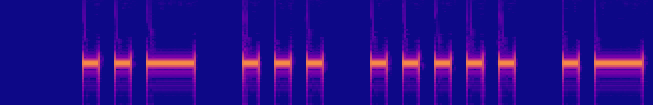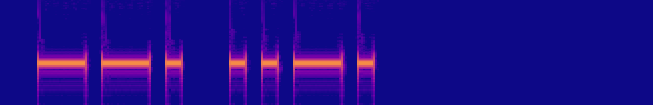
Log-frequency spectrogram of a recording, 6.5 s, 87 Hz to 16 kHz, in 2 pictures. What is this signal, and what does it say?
Morse code, heard as a keyed tone, about 15 wpm, 700 Hz. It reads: US5AGF
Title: DXCC-100 Call Signs - 6 Characters - Repeated 2x - 15wpm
